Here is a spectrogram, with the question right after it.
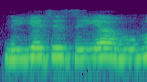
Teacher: لیجزیہ میں جیم کے اوپر قلقلہ کرنا ہے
